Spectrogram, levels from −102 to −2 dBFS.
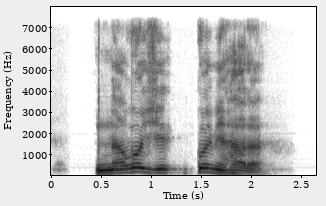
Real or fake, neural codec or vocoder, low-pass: fake; codec, 16 kHz, 16 kbps, FunCodec, trained on Chinese and English, 50 frames a second; 7.2 kHz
